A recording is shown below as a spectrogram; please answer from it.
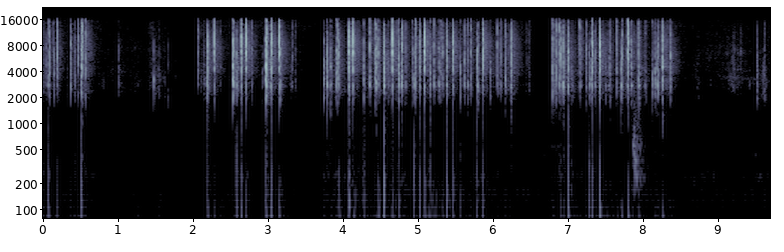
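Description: A green mirrored glass mosaic sphere, held in the hands, is tapped and scratched with long acrylic nails. Bursts of rapid, crisp, bright clicks and scratchy ticks come in quick clusters with short pauses between them. Each tap dies away almost instantly, with very little low end.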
